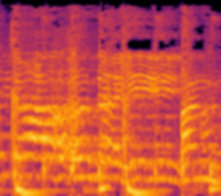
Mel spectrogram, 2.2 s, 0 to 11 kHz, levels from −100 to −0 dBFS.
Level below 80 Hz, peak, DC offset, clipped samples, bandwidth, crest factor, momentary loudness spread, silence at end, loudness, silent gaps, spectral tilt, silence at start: -22 dBFS; 0 dBFS; under 0.1%; under 0.1%; 10.5 kHz; 10 dB; 2 LU; 0 s; -10 LUFS; none; -4.5 dB/octave; 0 s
